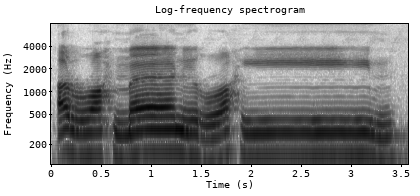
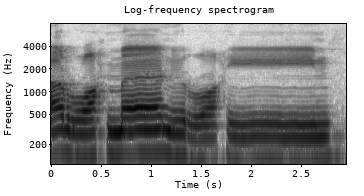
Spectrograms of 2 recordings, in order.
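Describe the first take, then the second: First: The last word stops on the 'm' sound. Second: The last word stops on the 'm' sound.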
